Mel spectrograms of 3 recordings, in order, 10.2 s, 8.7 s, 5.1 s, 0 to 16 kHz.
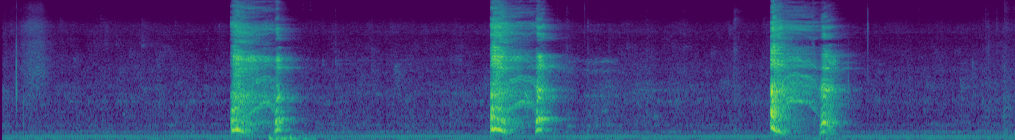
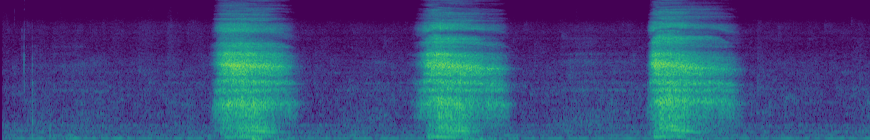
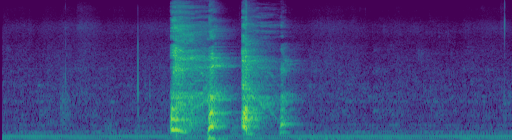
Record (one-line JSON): {"three_cough_length": "10.2 s", "three_cough_amplitude": 21810, "three_cough_signal_mean_std_ratio": 0.29, "exhalation_length": "8.7 s", "exhalation_amplitude": 9153, "exhalation_signal_mean_std_ratio": 0.42, "cough_length": "5.1 s", "cough_amplitude": 13330, "cough_signal_mean_std_ratio": 0.3, "survey_phase": "alpha (2021-03-01 to 2021-08-12)", "age": "45-64", "gender": "Male", "wearing_mask": "No", "symptom_fatigue": true, "symptom_fever_high_temperature": true, "symptom_headache": true, "symptom_change_to_sense_of_smell_or_taste": true, "smoker_status": "Ex-smoker", "respiratory_condition_asthma": false, "respiratory_condition_other": false, "recruitment_source": "Test and Trace", "submission_delay": "2 days", "covid_test_result": "Positive", "covid_test_method": "RT-qPCR", "covid_ct_value": 24.6, "covid_ct_gene": "ORF1ab gene"}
